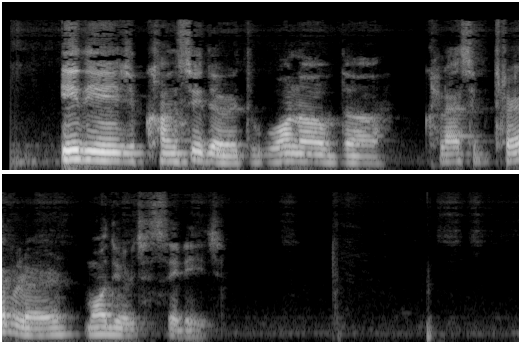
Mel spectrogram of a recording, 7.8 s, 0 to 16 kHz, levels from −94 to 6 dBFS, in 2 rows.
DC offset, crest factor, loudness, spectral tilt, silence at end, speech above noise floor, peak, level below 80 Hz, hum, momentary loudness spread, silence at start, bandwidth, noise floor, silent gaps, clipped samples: under 0.1%; 22 dB; -20 LUFS; -6.5 dB/octave; 0.65 s; 52 dB; 0 dBFS; -60 dBFS; none; 21 LU; 0.45 s; 11.5 kHz; -71 dBFS; none; under 0.1%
